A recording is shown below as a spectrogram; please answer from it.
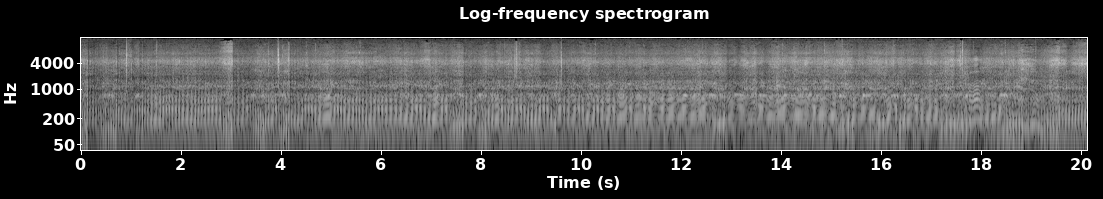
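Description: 2010 Yamaha WR250R's single-cylinder four-stroke engine running under load, the revs rising and falling with the throttle, with occasional knocks and rattles from the bike on the dirt trail.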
